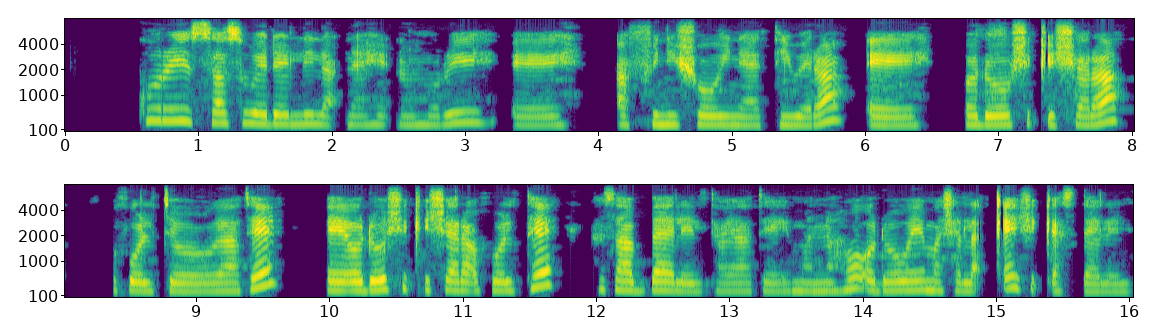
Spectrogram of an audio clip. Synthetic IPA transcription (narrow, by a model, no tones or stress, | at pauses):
kʊɾɪsɐswɛd̪ɛlːɪlɐʔnɐhɛʔnɔmːʊɾɪ | ɐfːɪnɪʃoːjnɐɐt̪ːiwɛɾɐ | ɔd̪oːʃɪkʼːɪʃɐɾɐ | ɔfɔlt̪jaːt̪ɛ | ɔd̪oːʃɪkʼːɪʃɐɾɐʊfɔlt̪ɛhɐsaːbːɛjɐlelt̪ɐjaːt̪ɛmɐnːɐɦoɔd̪oːweːmɐʃɐlɐkʼːeʃɪkʼːɛst̪ɐɐlelt̪ɐ̥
